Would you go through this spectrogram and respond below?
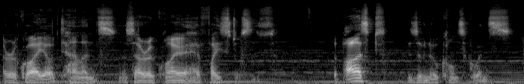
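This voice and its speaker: A man voicing a stern, commanding immortal ancient from a fantasy game in formal, solemn, measured declarations. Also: low-pitched, steady tone, fairly bright tone. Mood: calm, commanding. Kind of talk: dramatic reading of fantasy game dialogue. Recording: music under the voice.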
